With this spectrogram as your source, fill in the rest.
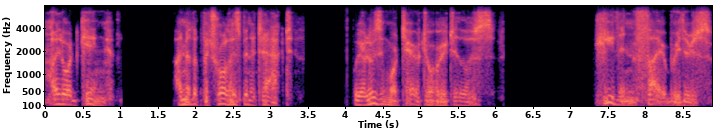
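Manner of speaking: soldier voice in a whisper. Voicing a soldier reporting an attack to his lord king: whispering soldier. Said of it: "the soldier whispers in Draconic".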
